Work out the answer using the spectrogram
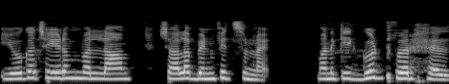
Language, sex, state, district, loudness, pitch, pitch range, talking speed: Telugu, female, Andhra Pradesh, Krishna, -17 LUFS, 265 Hz, 255-285 Hz, 145 wpm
